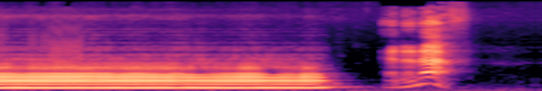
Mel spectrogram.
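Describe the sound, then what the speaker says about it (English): A baritone horn holds a B flat note loud and steady for about a second and a half, then a brief voice follows. "Here's what a B flat sounds like."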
